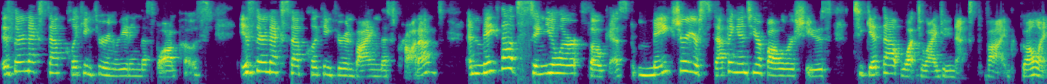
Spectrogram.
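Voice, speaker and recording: A woman's high voice with very wide pitch swings and a bright, sharp tone. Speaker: social media marketing webinar host. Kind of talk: live webinar presentation. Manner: fast; animated.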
